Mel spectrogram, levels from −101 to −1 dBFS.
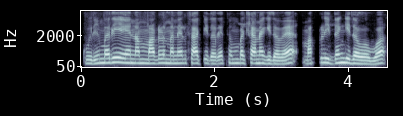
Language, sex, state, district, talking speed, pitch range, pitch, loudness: Kannada, female, Karnataka, Shimoga, 155 wpm, 200-225 Hz, 210 Hz, -16 LUFS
